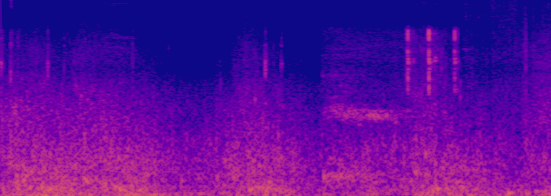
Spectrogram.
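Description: Water swirls and bubbles underwater.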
